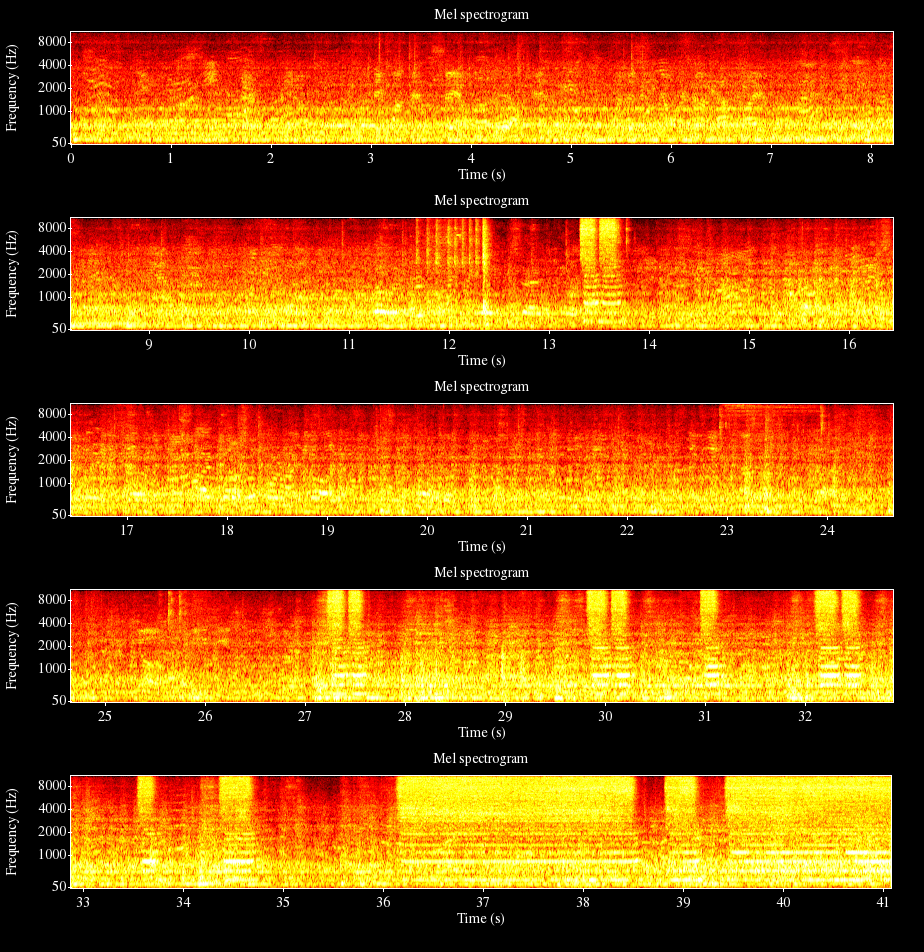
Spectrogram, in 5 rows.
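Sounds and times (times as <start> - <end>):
trolley car humming on rails: 0.0 - 41.0.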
